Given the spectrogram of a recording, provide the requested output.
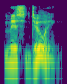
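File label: "misdoing", British English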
